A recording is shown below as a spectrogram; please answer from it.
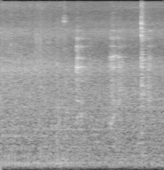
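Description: A small engine running with a low, steady hum that fades after about half a second, with a few sharp clicks over it.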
